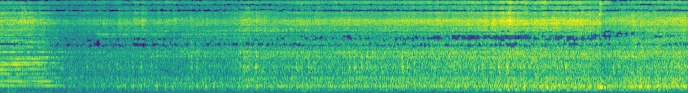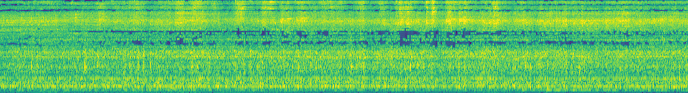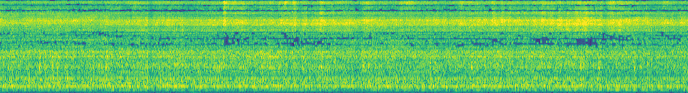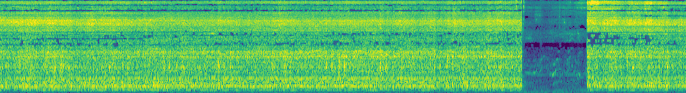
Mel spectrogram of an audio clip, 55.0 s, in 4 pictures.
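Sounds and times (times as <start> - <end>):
locomotive horn: 0.0 - 1.6
freight train rolling on rails: 0.0 - 55.0.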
